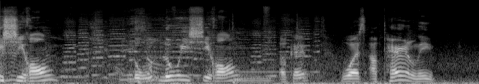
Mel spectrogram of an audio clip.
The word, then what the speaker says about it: Chiron: So Louis Chiron, I didn't pronounce that perfectly. It's Louis Chiron.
